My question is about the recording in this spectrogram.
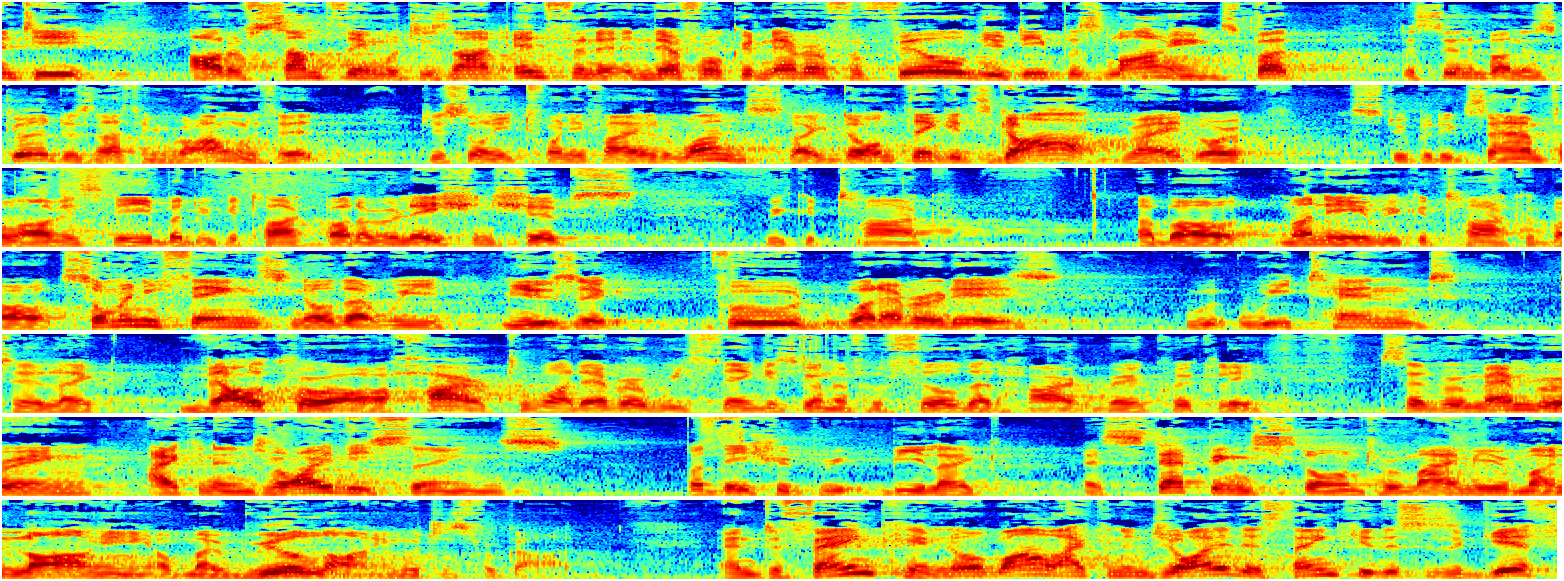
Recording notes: in "The Church of the Epiphany" in Georgetown, Washington gehalten hat.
